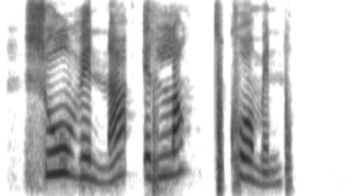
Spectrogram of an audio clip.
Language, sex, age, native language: Icelandic, female, 10, Icelandic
